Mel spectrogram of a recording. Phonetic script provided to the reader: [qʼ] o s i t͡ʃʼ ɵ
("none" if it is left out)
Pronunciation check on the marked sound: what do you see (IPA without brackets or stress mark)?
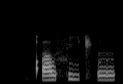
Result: qʼ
